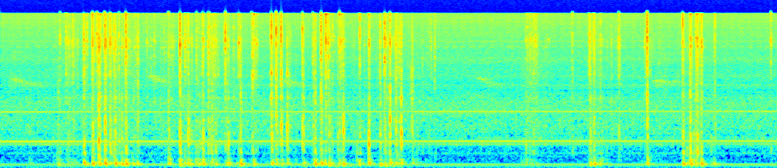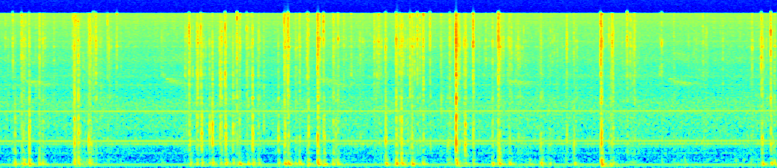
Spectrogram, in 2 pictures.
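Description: Typing on a computer keyboard: runs of rapid keystrokes broken by short pauses, over a steady background hum.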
